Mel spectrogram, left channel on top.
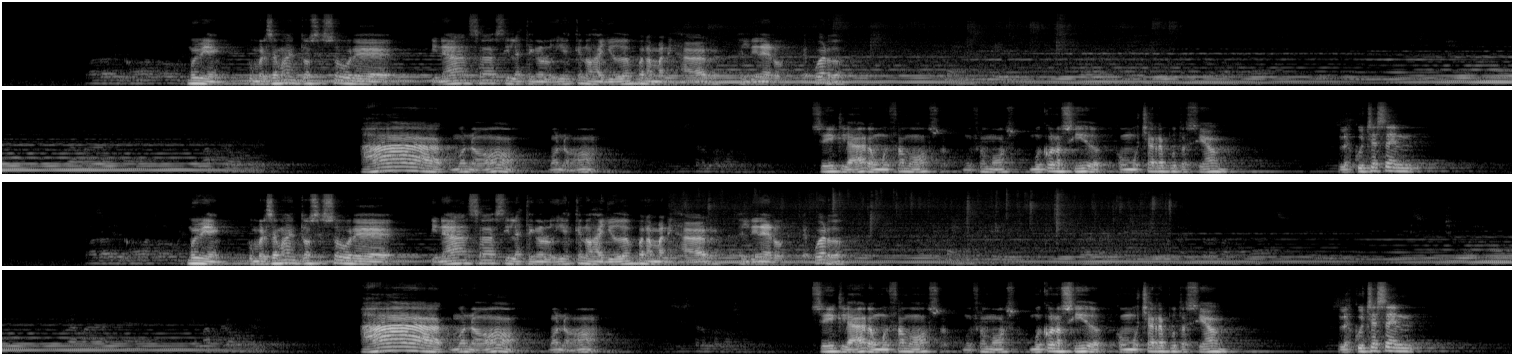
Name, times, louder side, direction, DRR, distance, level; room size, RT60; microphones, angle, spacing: voice 1, 0.8-1.9 9.2-10.1 10.7-13.5 14.0-15.3 15.6-17.7 21.6-22.6 28.2-29.0, equal, 55° right, 5.3 m, -47 dB
voice 2, 1.9-3.9 4.3-8.5 18.7-21.1 23.2-27.4 28.5-29.2, right 3 dB, 20° right, 0.4 m, -24 dB
sound 1, 2.0-17.7, left 4 dB, 75° left, 0.5 m, -36 dB
sound 2, 6.6-11.7, right 5 dB, 75° right, 2.4 m, -50 dB
20.5 x 7.1 x 7.2 m
head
